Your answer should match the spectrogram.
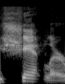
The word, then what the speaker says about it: Chantler: I mean, seems like that should be Chantler, right?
